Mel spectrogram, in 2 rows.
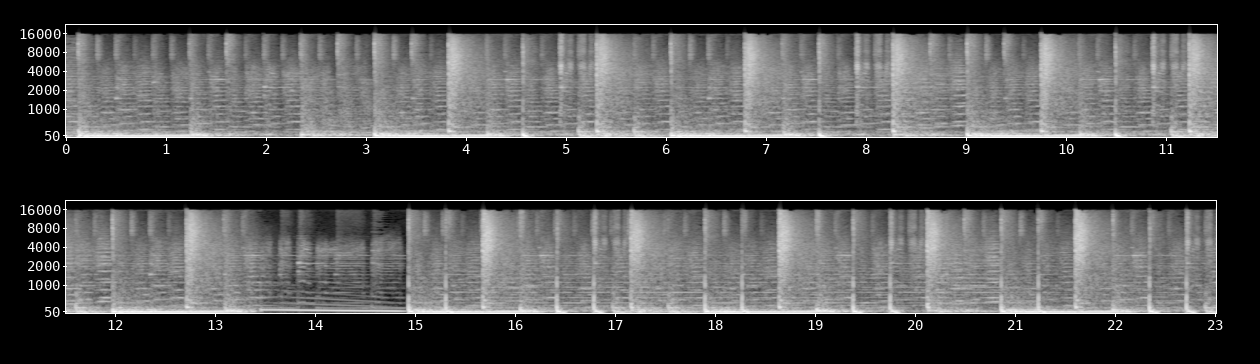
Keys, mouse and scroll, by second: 14.9 ctrl+t, 16.8 ctrl+click, 19.7 ctrl+click, 21.4 ctrl+click.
